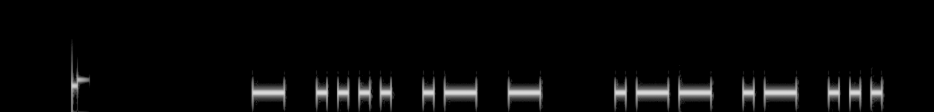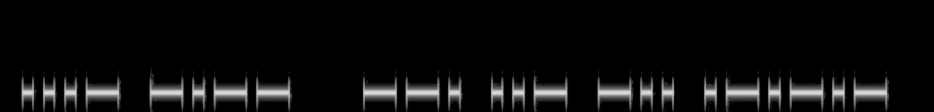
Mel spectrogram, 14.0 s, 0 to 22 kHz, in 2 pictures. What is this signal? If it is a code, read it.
Morse code, heard as a keyed tone, about 15 wpm, 700 Hz. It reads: THAT WAS VY GUD.
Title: Sentences from Top 200 Words and Abbreviations 15wpm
